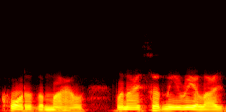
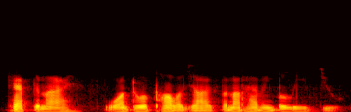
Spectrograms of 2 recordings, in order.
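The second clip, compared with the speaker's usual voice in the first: subdued apology; 6 semitones lower, 7 dB quieter than usual. Acted. Patient apologises to captain.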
